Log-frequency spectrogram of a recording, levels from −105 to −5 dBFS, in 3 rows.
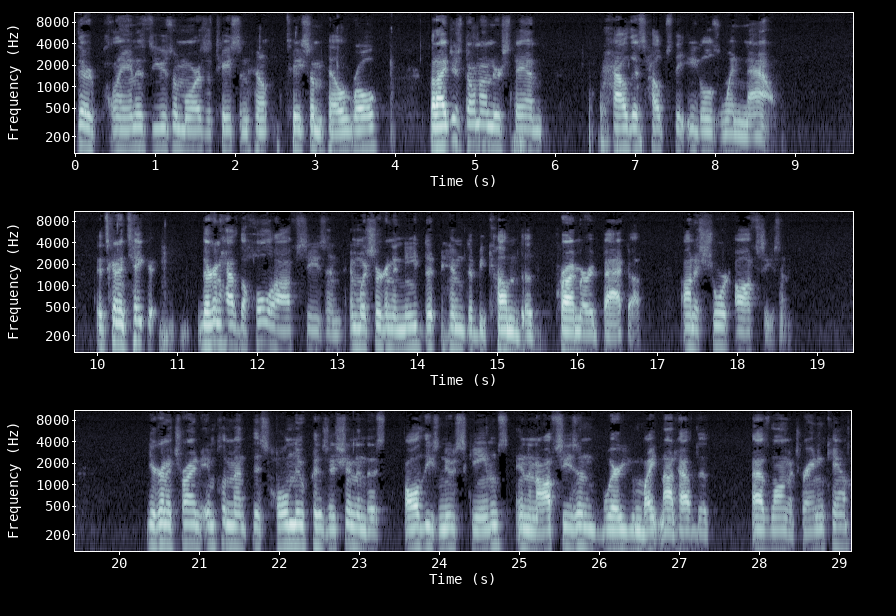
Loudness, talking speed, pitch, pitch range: -29 LUFS, 180 wpm, 125 Hz, 120-135 Hz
